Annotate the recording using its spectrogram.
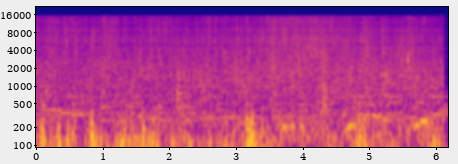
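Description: Water streaming out of pipe ends and splashing down into a channel, a steady rush.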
